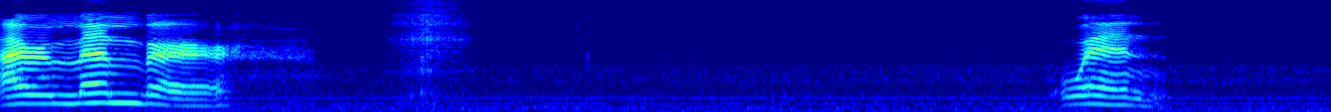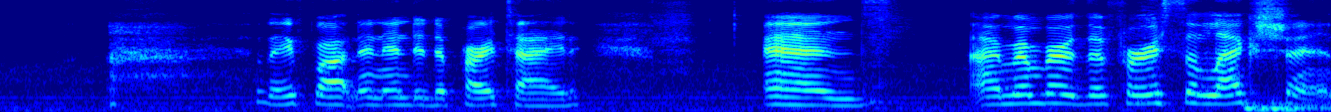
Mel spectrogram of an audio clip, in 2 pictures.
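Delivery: voice breaking with held-back crying, near tears. Remembering watching the first south african election, on the verge of crying. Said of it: "I'm gonna probably start crying right now".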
